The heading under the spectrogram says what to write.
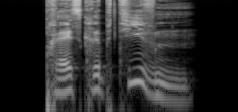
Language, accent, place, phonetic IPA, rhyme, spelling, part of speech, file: German, Germany, Berlin, [pʁɛskʁɪpˈtiːvm̩], -iːvm̩, präskriptivem, adjective, De-präskriptivem.ogg
- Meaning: strong dative masculine/neuter singular of präskriptiv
